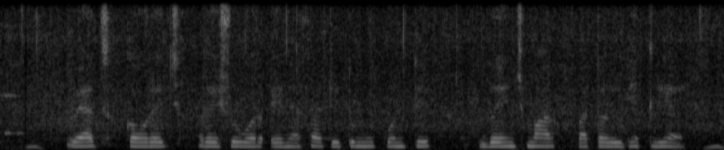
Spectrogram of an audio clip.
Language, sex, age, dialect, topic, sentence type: Marathi, female, 18-24, Varhadi, banking, statement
